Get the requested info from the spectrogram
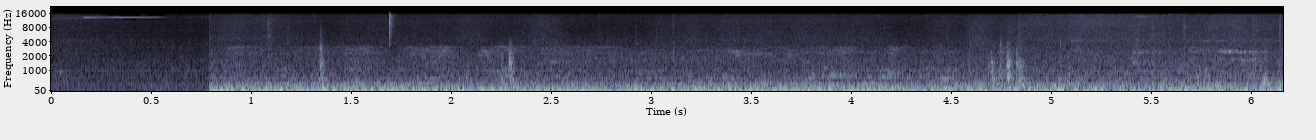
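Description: Steady low rumble of engine and road noise inside a moving car. It starts abruptly under a second in, after near quiet, with a few faint clicks over it.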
